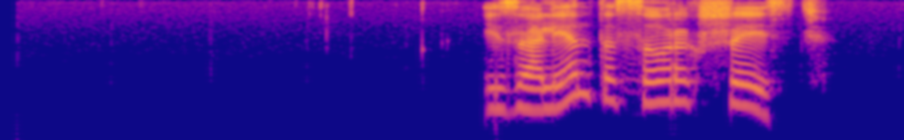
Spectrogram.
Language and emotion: Russian, positive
